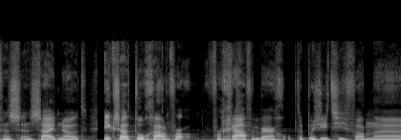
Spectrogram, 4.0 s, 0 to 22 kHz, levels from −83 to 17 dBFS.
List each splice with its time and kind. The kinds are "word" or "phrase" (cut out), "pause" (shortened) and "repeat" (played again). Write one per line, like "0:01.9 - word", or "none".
0:01.0 - pause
